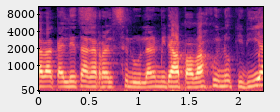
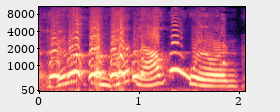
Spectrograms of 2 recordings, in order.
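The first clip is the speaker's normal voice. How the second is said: high, loud laughing outburst; real laughter breaking into the words; laughing disbelief; 7 semitones higher, 10 dB louder than usual. Real, not acted. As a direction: shout it helplessly through laughter. Cracking up while retelling shock.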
